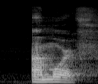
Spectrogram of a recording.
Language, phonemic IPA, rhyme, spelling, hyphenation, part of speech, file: Dutch, /aːˈmɔrf/, -ɔrf, amorf, amorf, adjective, Nl-amorf.ogg
- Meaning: amorphous, shapeless (lacking a definite form or clear shape)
